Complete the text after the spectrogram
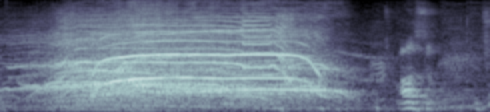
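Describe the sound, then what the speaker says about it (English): A studio audience at a Universal Studios sound demonstration lets out loud, sustained yells, cheers and screams on cue for about two and a half seconds, then cuts off abruptly, followed by a brief voice. "I need yells and screams."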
